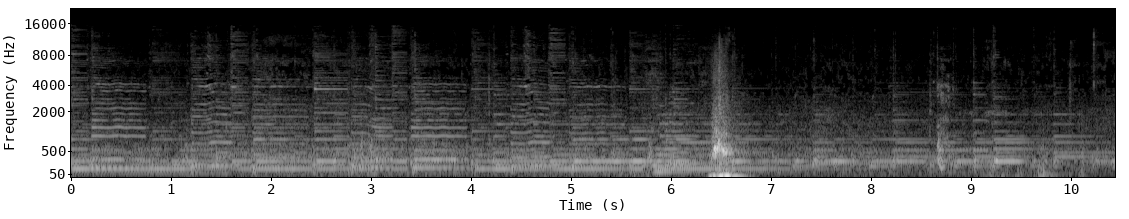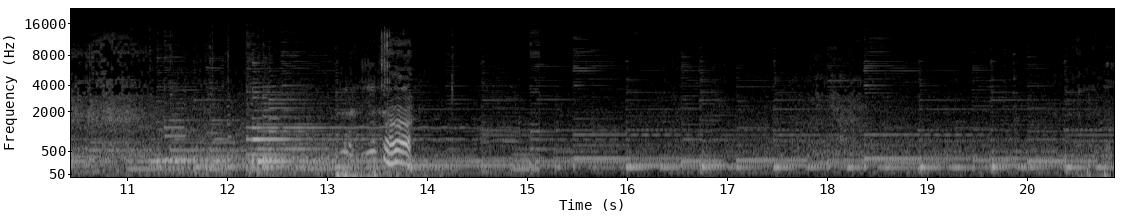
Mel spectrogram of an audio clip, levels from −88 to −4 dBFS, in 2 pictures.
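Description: No technical faults can be heard anywhere in the recording. The audio runs without any dropouts, glitches or interruptions.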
